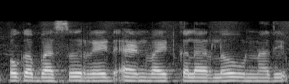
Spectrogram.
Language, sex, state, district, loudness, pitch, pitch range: Telugu, male, Telangana, Hyderabad, -14 LUFS, 165 Hz, 160-175 Hz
